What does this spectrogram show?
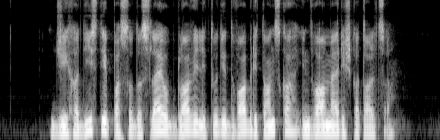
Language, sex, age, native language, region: Slovenian, male, 12-17, Slovenian, Drava region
